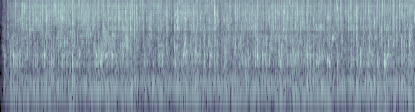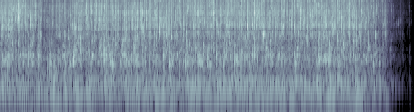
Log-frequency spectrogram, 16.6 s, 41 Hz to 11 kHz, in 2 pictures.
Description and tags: Washing Machine 7 Filling
bath, bathroom, domestic, drain, drip, dripping, drying, faucet, Home, kitchen, Machine, mechanical, Room, running, sink, spin, spinning, tap, wash, Washing, water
